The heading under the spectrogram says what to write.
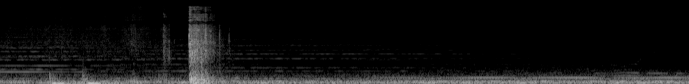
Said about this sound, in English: He pocketed the hair as if it were the most normal thing in the world, and left, going into his own room and closing the door smartly behind him.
